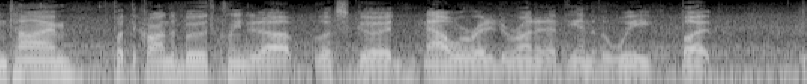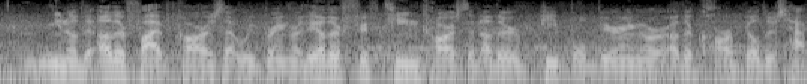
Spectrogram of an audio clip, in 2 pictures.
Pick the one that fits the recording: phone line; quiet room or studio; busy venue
busy venue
